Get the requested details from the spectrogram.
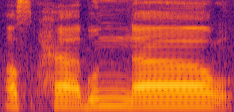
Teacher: آخر میں را بھی موٹا پر کر کے پڑھیں گے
